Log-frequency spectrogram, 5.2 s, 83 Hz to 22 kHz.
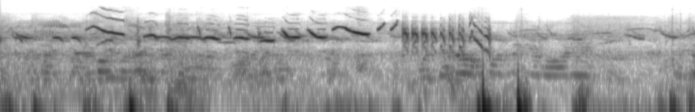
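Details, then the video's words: Towa towa (chestnut-bellied seed finch) singing in a 2022 whistling competition at Mahaica, Guyana: a run of bright, looping whistled notes, then a fast buzzy burst of rapid notes, with people talking quietly beneath. "TOWA TOWA BIRD WHISTLING COMPETITION"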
